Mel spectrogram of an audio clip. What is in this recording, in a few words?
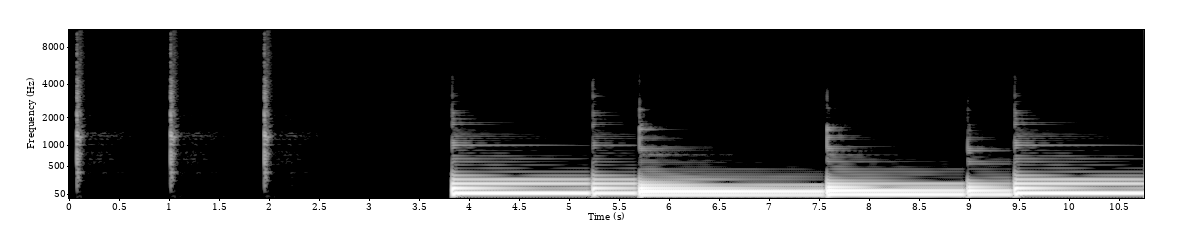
Bass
